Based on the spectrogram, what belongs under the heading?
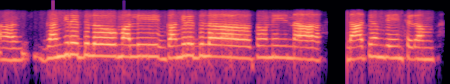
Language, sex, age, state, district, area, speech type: Telugu, female, 18-30, Andhra Pradesh, Visakhapatnam, urban, conversation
